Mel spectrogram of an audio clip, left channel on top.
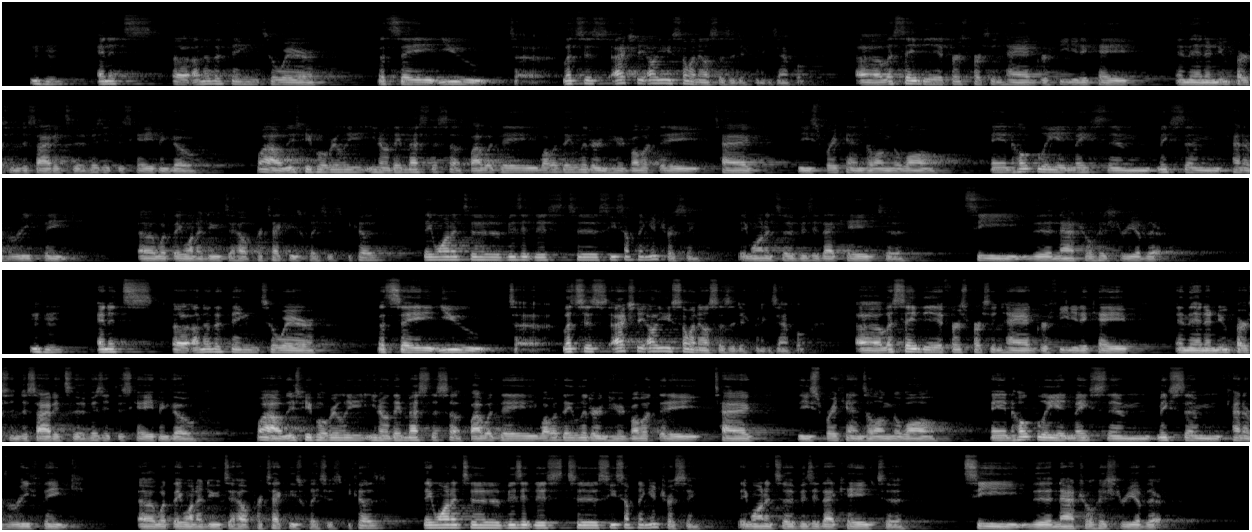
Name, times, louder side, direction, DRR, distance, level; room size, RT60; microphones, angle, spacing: voice 1, 0.3-0.6 0.9-3.1 3.8-7.9 8.5-11.3 11.7-14.4 15.0-20.0 20.4-21.8 22.4-25.7 26.3-28.7 29.2-31.9 32.3-34.0 34.6-36.5, right 4 dB, 85° right, 6 dB, 0.7 m, -25 dB
24.0 x 18.5 x 9.5 m, 1.1 s
head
